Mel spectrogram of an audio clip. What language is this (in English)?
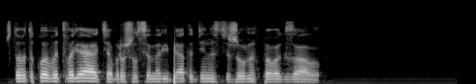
Russian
